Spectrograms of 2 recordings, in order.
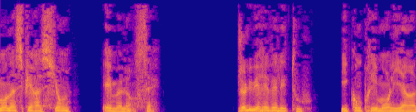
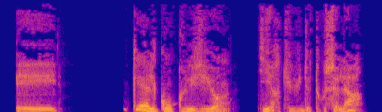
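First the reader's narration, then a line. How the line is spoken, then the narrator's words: Murmuring. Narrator (French): murmura-t-il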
